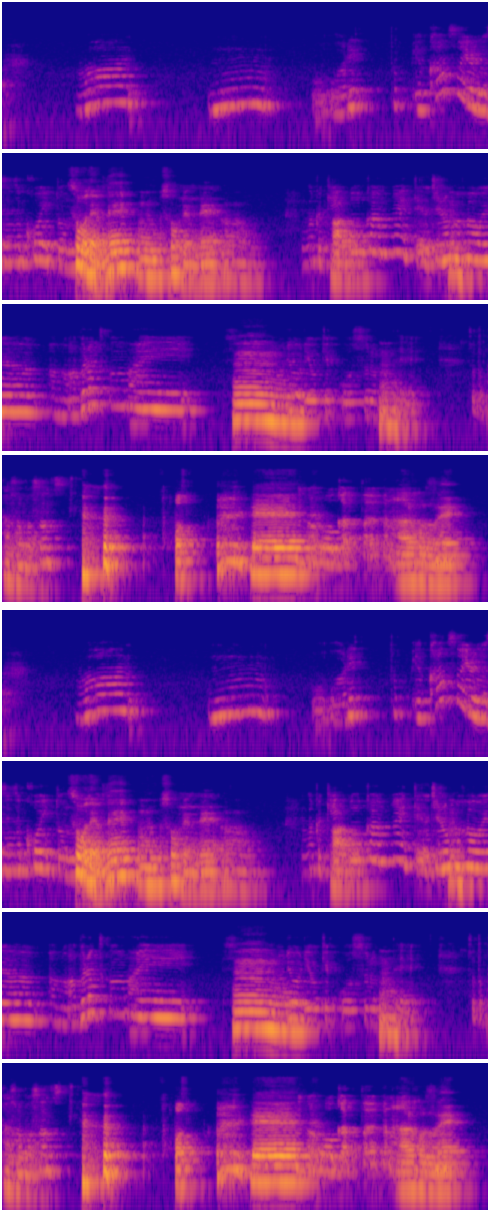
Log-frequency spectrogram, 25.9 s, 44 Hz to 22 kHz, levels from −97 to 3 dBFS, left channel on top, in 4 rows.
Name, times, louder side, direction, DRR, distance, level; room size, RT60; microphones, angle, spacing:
voice 1, 1.0-1.7 2.8-3.6 4.1-4.7 5.5-8.2 8.8-9.4 10.5-15.4 16.5-18.5 19.4-20.1 22.5-22.6 23.3-25.4, right 1 dB, 70° right, -2 dB, 3.8 m, -41 dB
voice 2, 7.5-9.9 10.9-11.3 12.4-12.6 16.0-17.0 18.0-18.3 19.5-19.9 20.5-21.0 21.7-21.9 22.3-23.4 24.7-25.4, equal, 10° right, 0 dB, 1.3 m, -28 dB
15.0 x 9.8 x 4.0 m, 0.67 s
head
